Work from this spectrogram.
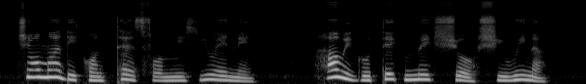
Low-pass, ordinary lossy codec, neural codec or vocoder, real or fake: none; none; autoencoder, 48 kHz, 32 numbers a frame, DAC-VAE, trained on Japanese speech; fake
